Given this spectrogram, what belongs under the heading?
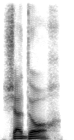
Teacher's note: Because the verb starts at a vowel, the e in je is completely dropped. This is called elision and it's a huge trap for new learners.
